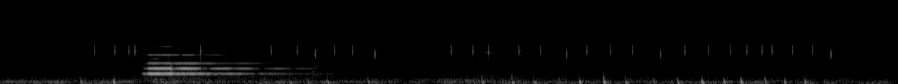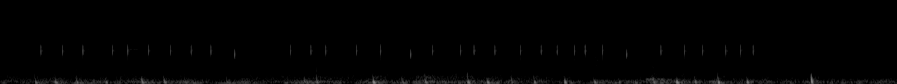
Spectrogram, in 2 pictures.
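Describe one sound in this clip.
Phone keyboard taps click quickly in bursts.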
